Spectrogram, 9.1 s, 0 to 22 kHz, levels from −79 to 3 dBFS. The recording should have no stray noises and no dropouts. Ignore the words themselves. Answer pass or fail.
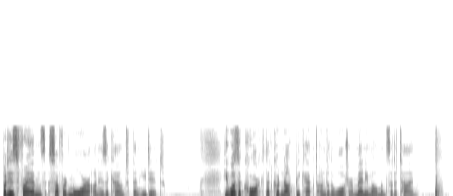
fail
